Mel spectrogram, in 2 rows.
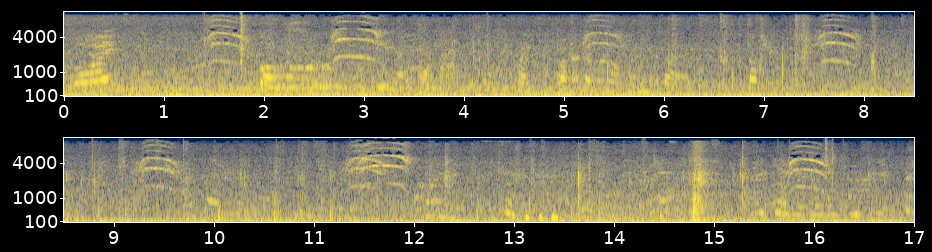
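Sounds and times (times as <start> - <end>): animal calling: 1.4 - 3.4, 5.1 - 5.8, 7.5 - 8.1.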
